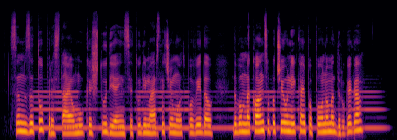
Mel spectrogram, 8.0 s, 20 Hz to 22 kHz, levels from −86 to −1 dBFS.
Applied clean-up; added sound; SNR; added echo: neural mask model RNNoise.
